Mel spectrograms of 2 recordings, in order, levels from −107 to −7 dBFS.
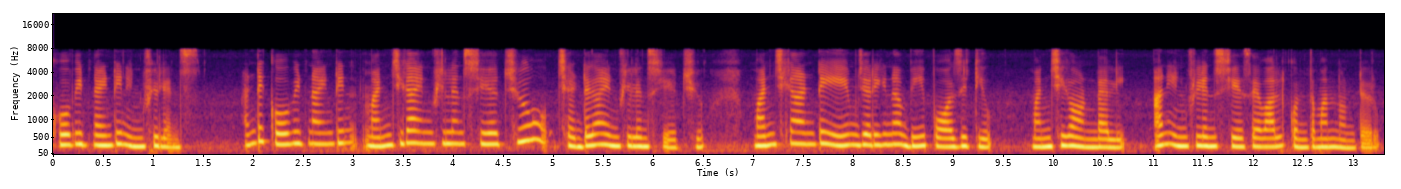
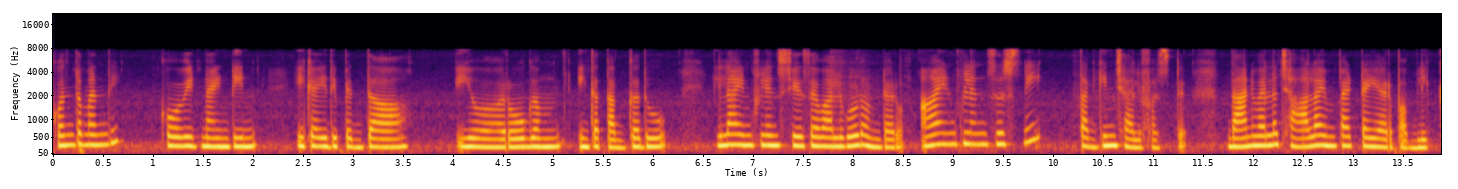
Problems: none marked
